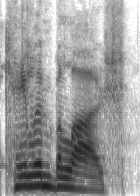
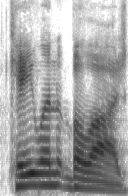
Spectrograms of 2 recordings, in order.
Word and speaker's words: Kalen Ballage: Is it Callen or Kalen Ballage? Ballage? How do you say this guy's name? It's Kalen Ballage. – Kalen Ballage.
